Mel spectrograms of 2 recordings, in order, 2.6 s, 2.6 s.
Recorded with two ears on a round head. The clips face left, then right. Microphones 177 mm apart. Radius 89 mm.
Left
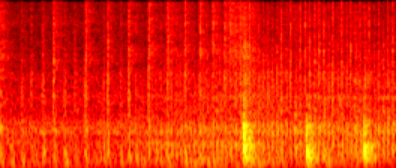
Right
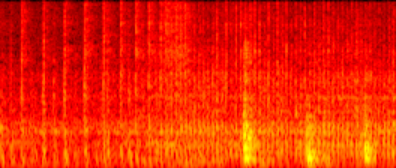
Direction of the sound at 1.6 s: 65° left (ahead or behind).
